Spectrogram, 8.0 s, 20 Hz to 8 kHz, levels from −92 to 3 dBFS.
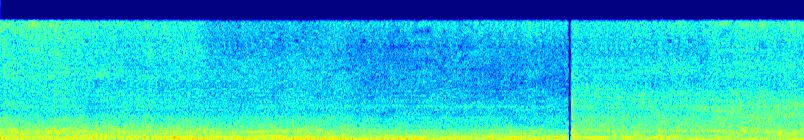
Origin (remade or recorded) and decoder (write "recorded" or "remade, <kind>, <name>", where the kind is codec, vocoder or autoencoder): remade, codec, SNAC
